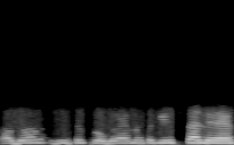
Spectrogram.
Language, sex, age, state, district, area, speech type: Marathi, female, 18-30, Maharashtra, Yavatmal, rural, conversation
